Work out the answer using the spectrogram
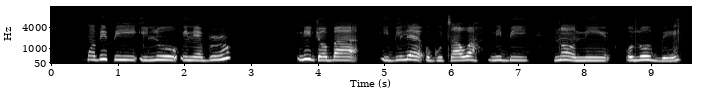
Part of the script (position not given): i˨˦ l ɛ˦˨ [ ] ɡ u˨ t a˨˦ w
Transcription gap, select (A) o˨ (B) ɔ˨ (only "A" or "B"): A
